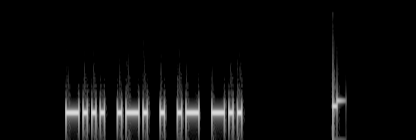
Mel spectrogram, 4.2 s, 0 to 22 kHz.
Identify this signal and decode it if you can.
Morse code, heard as a keyed tone, about 28 wpm, 700 Hz. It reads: BREAD
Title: Sentences from Top 1600 Words - New Word Drill - 28wpm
